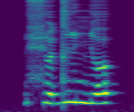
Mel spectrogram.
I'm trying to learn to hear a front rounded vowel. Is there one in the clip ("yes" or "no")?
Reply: yes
